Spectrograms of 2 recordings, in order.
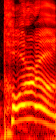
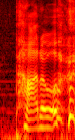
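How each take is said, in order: First: The first vowel sounds like an O. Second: The first vowel sounds like an A. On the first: The speaker calls it wrong. "That was my accent" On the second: The speaker calls it right. "like an A"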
